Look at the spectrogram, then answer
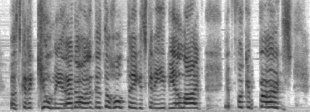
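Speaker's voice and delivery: very high, shrill screaming and howling. Playing a character whose arm is burning: screaming and howling. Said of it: "screaming and howling".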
